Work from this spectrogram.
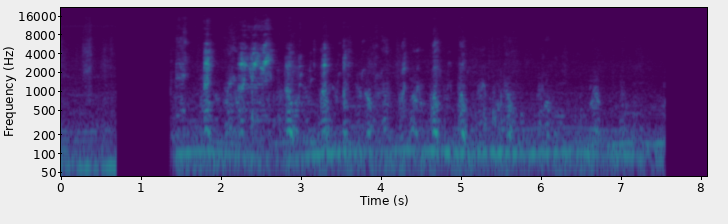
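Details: Domestic pigs on a farm where a sow refuses to nurse and her piglets need a milk supplement; harsh, high squeals cluster in bursts over steady low grunting, after a brief silent break near the start.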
